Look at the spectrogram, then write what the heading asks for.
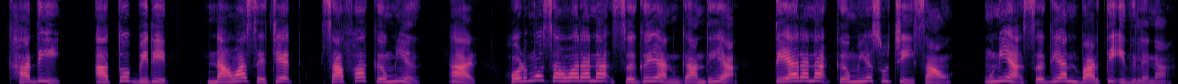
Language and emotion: Santali, neutral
